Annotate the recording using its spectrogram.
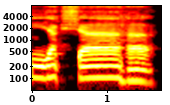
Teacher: ہا کو لمبا کرنا ہے کیونکہ الف پر مد ہے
